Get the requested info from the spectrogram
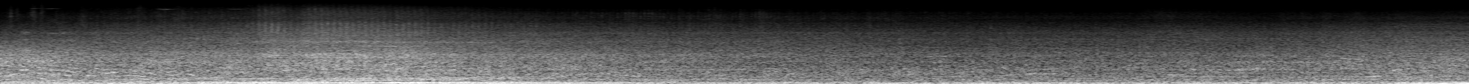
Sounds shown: car wheels rolling, people talking, car, car engine accelerating

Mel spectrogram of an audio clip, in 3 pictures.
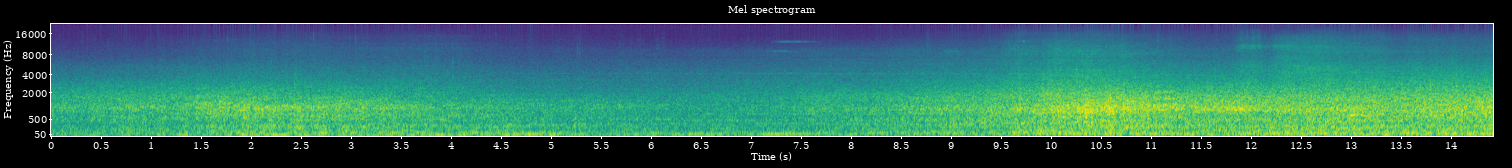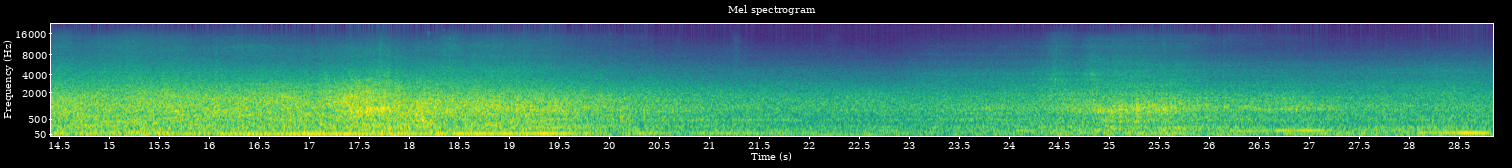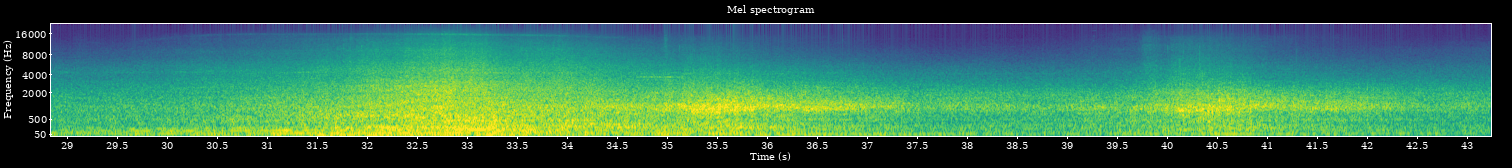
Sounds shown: bus, car, car wheels rolling, bus engine accelerating, car engine accelerating, bus wheels rolling

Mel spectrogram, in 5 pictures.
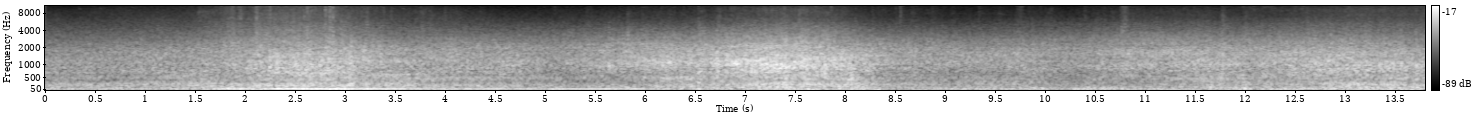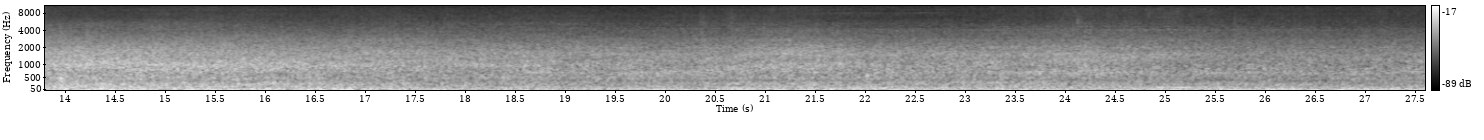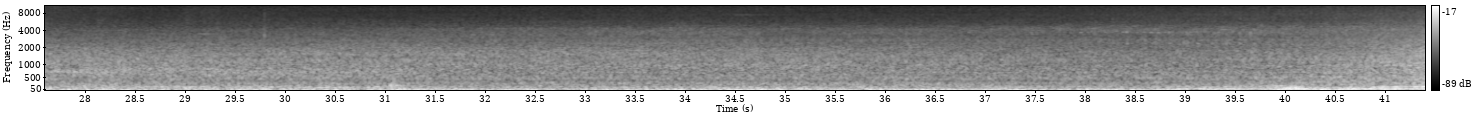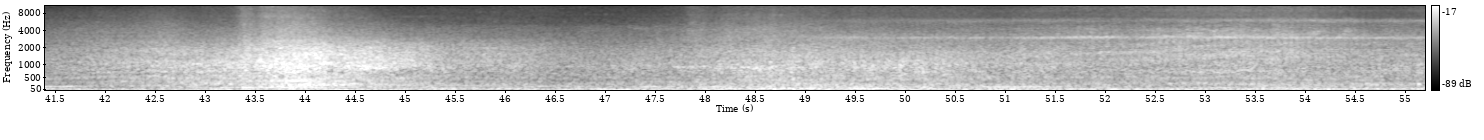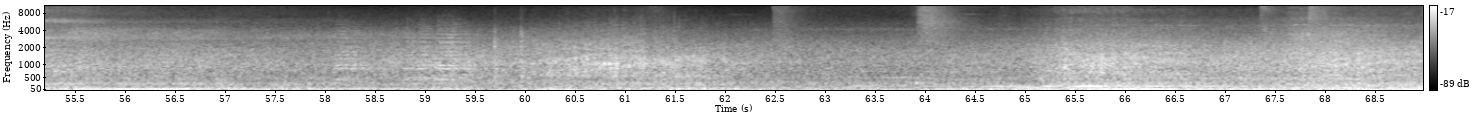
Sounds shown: car engine accelerating, bus engine accelerating, car wheels rolling, bus, bus compressor, car engine idling, unclassified sound, bus brakes, car, bus engine idling

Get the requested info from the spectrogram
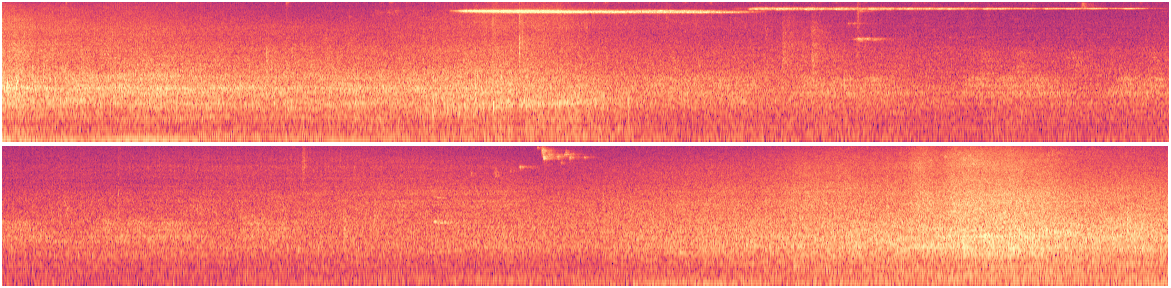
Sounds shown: car, car engine accelerating, car wheels rolling, unclassified sound

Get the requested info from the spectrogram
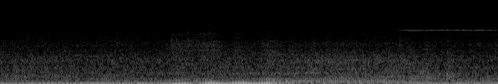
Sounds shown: bus compressor, bus brakes, bus, bus engine idling, bus engine accelerating

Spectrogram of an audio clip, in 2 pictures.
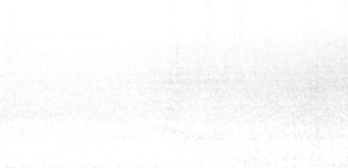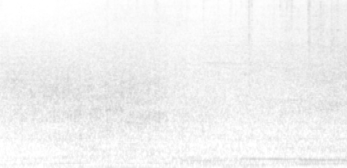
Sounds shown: motorcycle engine accelerating, car wheels rolling, people talking, motorcycle, car

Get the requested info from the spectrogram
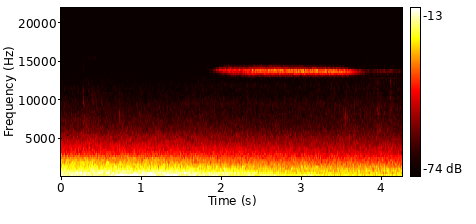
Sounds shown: car, bus, car wheels rolling, bus engine accelerating

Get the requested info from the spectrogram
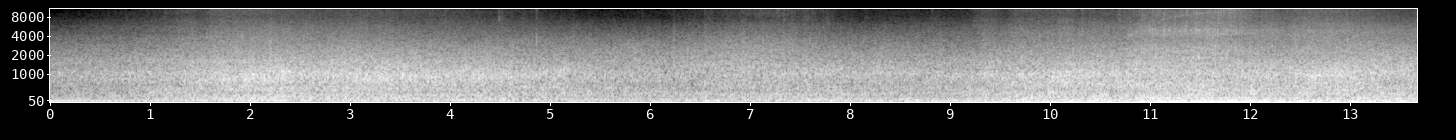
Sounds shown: car, bus engine accelerating, bus, car wheels rolling, bus wheels rolling

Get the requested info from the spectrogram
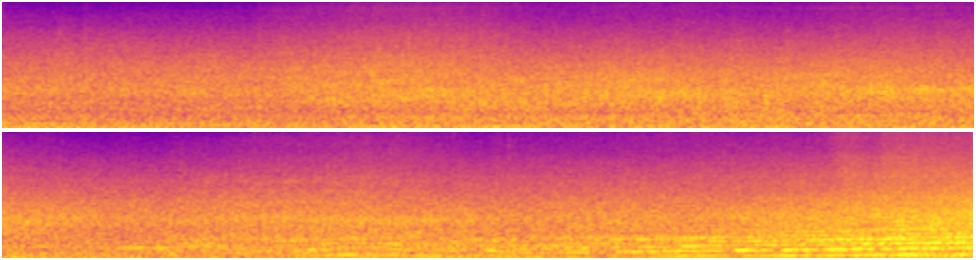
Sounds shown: car wheels rolling, car, car engine accelerating

